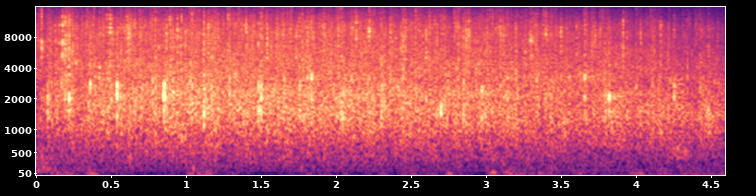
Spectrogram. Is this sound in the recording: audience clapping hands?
yes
